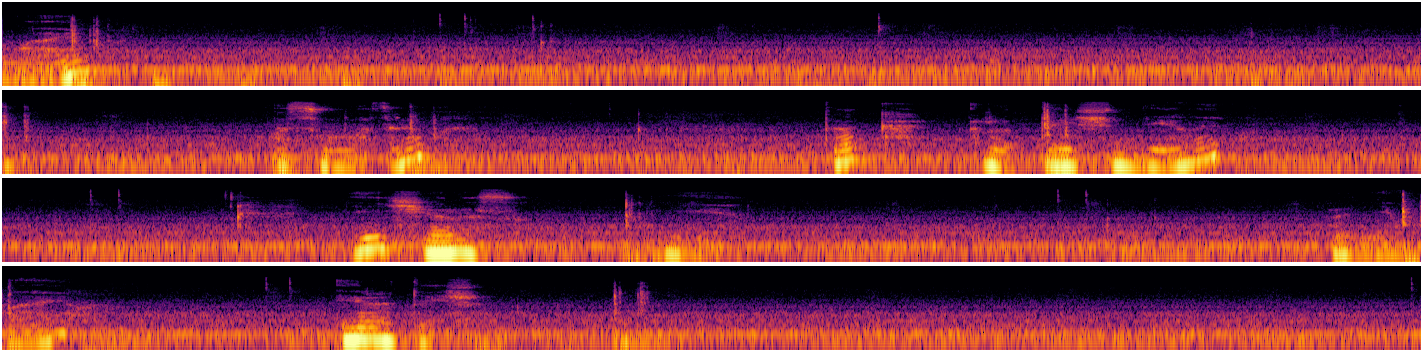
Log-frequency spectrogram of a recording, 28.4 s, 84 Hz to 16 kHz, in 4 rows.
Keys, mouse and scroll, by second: 0.3 g, 2.6-5.6 middle drag, 7.0 KP_1, 9.1 KP_9, 12.3 r, 17.2 e, 21.1 g, 24.3 s.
